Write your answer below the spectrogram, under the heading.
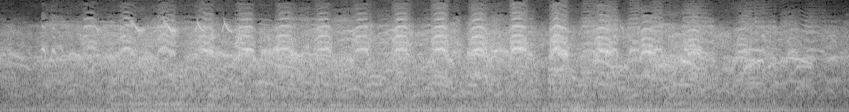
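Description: A dense flock of gulls calling over one another, harsh repeated cries overlapping continuously at fairly close range, with no voices.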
